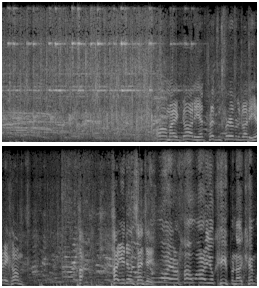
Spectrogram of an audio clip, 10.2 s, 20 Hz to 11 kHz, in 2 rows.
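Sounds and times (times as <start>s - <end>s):
group of children clapping and cheering: 0.0s - 5.0s
speech: 3.2s - 5.7s, 6.6s - 10.2s.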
